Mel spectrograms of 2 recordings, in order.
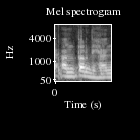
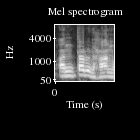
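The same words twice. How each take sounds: First: अंतर्ध्यान with a य glide after ध; incorrect pronunciation. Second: अंतर्धान with plain धा, no य glide; correct pronunciation. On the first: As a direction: say अंतर्ध्यान ending like ध्यान, softer. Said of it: "अंतर्ध्यान नहीं होता है". (अंतर्ध्यान, य जोड़कर गलत उच्चारण) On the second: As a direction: say अंतर्धान clearly, ending in धान. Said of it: "तो अंतर्धान होता है". (अंतर्धान, बिना य के, साफ़ उच्चारण) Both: Shown as a demonstration.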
